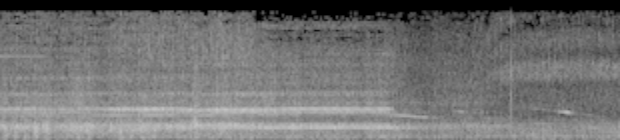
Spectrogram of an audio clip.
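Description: Radio-controlled helicopter's motor and rotors running with a high, steady whine; about four seconds in it gets quieter and the pitch falls as the throttle comes back.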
